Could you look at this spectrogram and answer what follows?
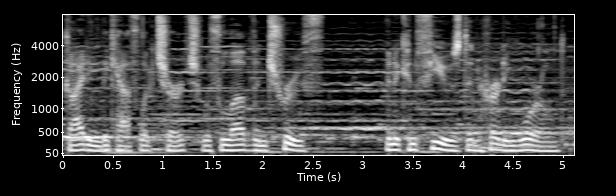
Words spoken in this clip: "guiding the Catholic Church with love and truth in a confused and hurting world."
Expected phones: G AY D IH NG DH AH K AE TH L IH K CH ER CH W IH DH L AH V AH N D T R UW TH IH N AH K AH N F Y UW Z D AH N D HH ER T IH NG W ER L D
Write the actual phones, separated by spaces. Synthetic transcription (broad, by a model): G AY D IH NG DH AH K AE TH L IH K CH ER CH W IH DH L AH V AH N T R UW TH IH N AH K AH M F Y UW Z D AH N HH ER T IH NG W ER L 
